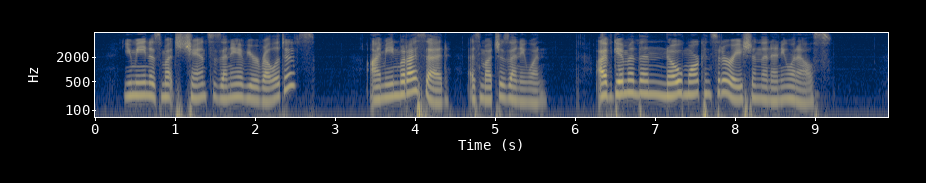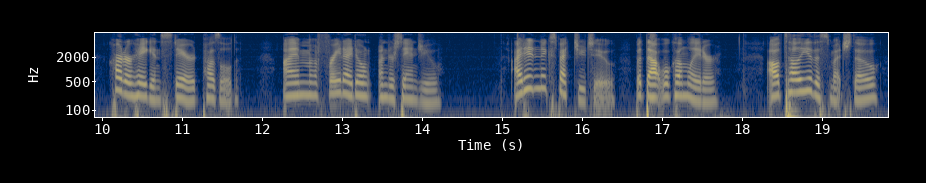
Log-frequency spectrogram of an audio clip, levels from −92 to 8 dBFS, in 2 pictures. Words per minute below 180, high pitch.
Yes: average, 165 wpm; high, 215 Hz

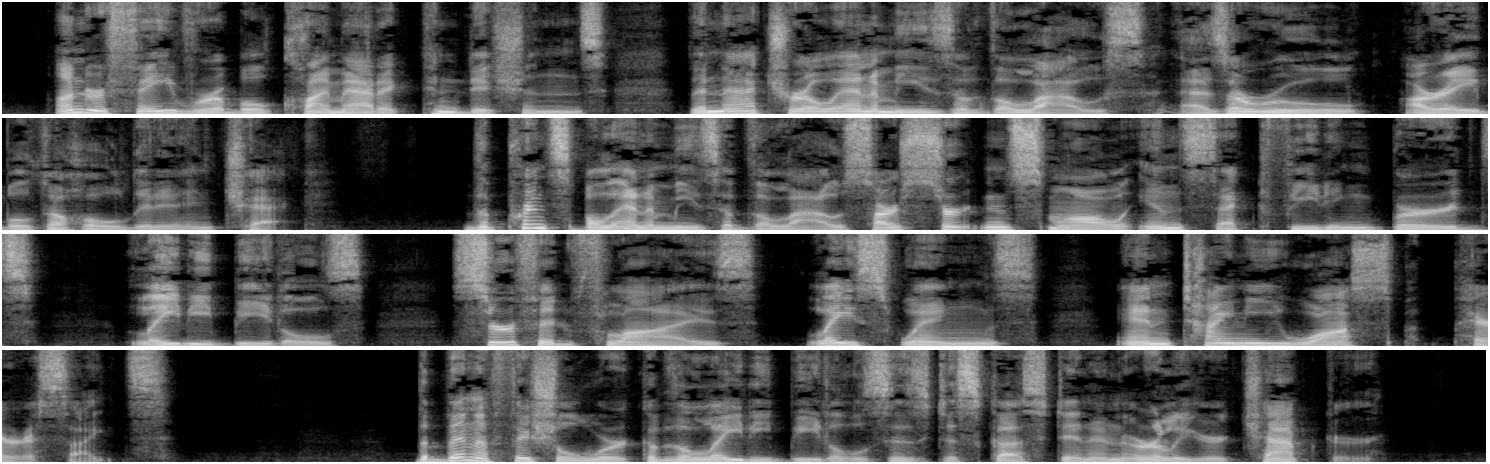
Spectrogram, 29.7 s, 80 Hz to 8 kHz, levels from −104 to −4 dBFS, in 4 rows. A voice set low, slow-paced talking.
Yes: low, 110 Hz; slow, 110 wpm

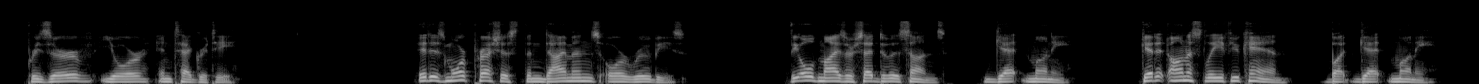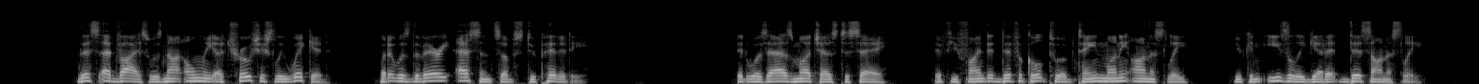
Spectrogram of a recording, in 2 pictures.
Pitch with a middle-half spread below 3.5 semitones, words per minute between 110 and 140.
No: average, 3.8 semitones; slow, 135 wpm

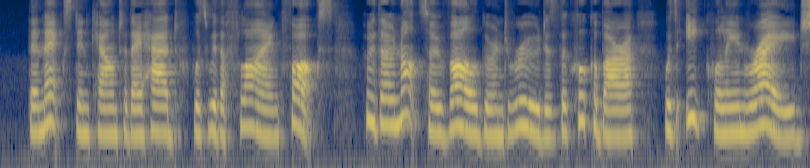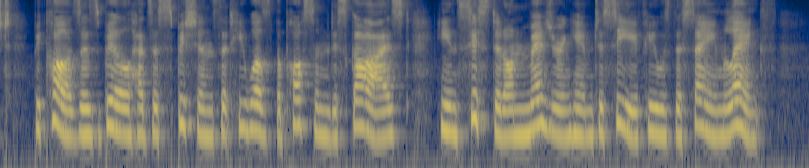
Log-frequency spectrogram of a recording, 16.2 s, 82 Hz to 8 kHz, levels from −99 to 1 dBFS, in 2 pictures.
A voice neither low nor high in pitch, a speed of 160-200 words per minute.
No: high, 215 Hz; average, 175 wpm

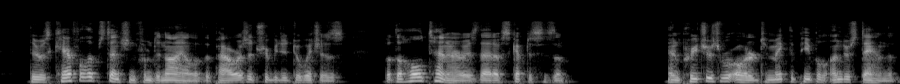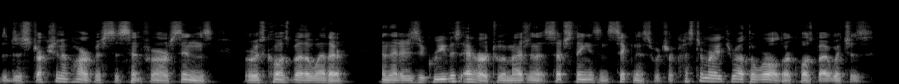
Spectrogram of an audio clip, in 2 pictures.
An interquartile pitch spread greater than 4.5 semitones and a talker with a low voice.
No: average, 4.0 semitones; low, 105 Hz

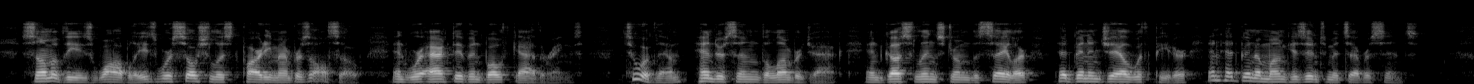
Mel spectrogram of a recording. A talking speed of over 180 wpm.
No: average, 165 wpm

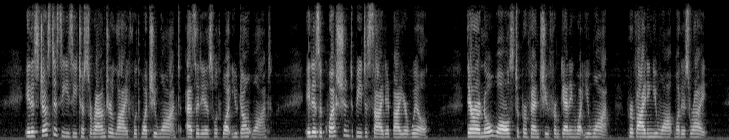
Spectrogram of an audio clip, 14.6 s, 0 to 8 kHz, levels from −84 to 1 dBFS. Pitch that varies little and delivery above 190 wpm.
Yes: narrow, 2.1 semitones; average, 200 wpm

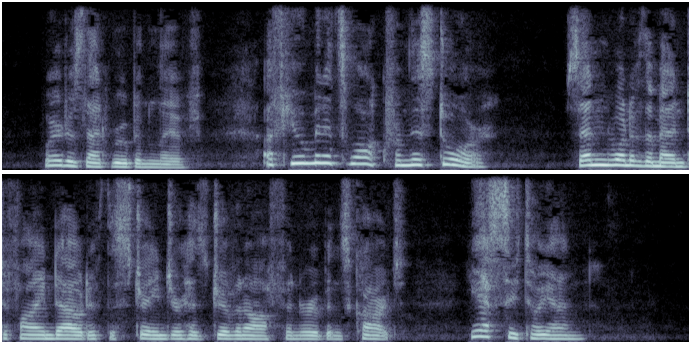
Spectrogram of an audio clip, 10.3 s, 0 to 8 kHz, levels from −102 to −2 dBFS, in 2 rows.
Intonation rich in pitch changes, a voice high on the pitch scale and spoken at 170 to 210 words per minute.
No: wide, 6.6 semitones; medium, 180 Hz; average, 180 wpm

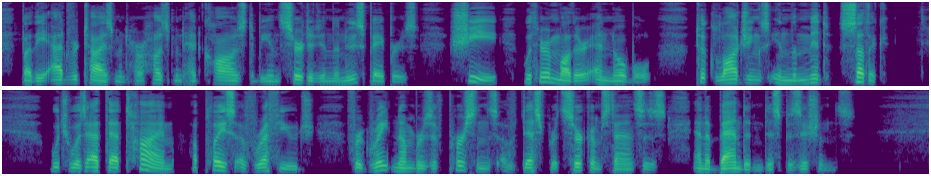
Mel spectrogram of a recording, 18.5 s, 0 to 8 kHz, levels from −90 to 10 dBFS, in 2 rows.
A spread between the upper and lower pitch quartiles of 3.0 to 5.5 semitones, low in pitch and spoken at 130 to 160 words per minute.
Yes: average, 4.1 semitones; low, 105 Hz; average, 150 wpm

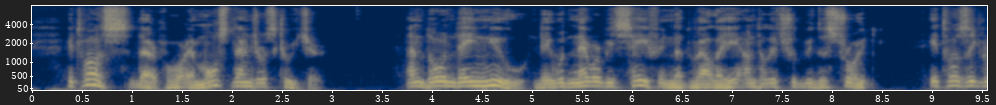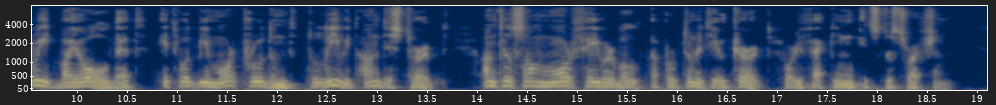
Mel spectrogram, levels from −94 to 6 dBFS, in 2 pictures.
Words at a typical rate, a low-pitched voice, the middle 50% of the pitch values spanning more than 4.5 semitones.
Yes: average, 155 wpm; low, 125 Hz; wide, 5.6 semitones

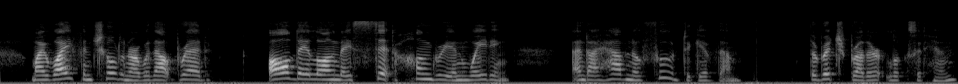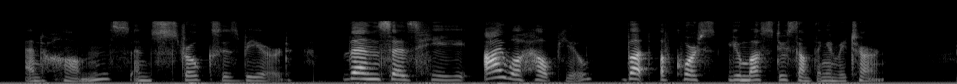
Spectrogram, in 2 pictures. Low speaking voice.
No: high, 205 Hz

